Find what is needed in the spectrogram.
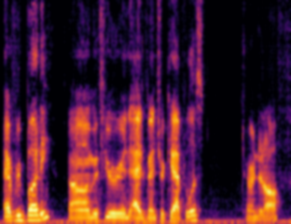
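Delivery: soft low meditation voice; guided meditation. Acted. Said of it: "usual tradition of a guided meditation".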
